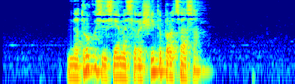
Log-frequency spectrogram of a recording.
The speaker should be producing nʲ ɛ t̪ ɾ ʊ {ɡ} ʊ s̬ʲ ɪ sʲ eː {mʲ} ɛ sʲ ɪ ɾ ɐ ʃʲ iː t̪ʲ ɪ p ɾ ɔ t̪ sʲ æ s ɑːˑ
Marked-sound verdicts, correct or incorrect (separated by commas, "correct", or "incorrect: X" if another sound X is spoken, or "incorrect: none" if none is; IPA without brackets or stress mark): incorrect: k, correct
